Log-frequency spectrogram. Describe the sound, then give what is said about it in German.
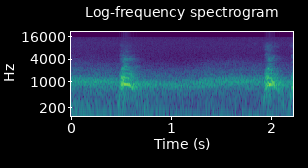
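Dog barking: two short barks about a second and a half apart, moderately loud over a steady low background hum. “Ich glaubte, das Gebell von Flores Magon zu hören, und es war wie ein Erwachen.”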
